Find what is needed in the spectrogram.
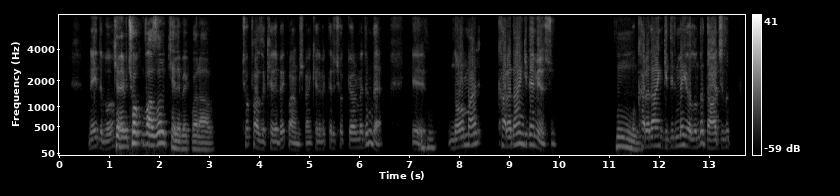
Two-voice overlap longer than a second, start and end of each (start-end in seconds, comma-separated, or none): none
